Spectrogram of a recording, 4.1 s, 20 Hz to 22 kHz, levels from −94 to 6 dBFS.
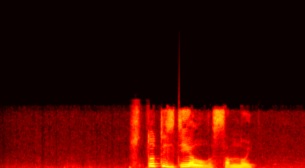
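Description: For the first 2.0 seconds the speech sounds dull and smeared, its treble missing and codec artefacts stronger, then clarity returns abruptly with no gap. That is an adaptive stream starting at a low bitrate, roughly 16 kbit/s Opus, before stepping up to about 64 kbit/s once the connection was measured.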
